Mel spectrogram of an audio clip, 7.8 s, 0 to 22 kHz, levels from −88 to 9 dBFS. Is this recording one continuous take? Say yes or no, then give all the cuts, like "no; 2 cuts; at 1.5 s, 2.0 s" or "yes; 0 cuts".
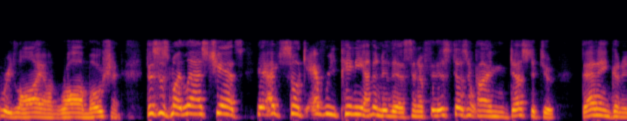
no; 2 cuts; at 4.6 s, 5.9 s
